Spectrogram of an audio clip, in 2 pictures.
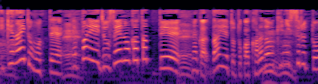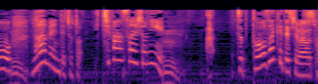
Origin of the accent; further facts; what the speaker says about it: Utsunomiya, Tochigi, Japan; あのですね、私栃木の宇都宮が出身なんですけど、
